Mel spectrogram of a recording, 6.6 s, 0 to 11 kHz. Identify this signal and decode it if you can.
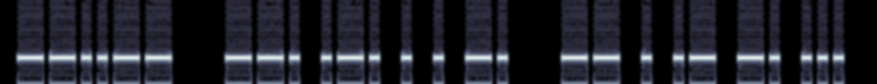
Morse code, heard as a keyed tone, about 20 wpm, 1000 Hz. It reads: , GREEN MEANS
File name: qotdfiles / 20wpm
